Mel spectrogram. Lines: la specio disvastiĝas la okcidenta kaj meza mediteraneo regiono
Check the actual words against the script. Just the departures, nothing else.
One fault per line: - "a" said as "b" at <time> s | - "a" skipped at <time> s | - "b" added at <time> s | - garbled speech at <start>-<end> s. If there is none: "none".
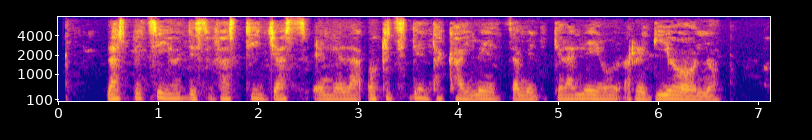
- "en" added at 2.6 s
